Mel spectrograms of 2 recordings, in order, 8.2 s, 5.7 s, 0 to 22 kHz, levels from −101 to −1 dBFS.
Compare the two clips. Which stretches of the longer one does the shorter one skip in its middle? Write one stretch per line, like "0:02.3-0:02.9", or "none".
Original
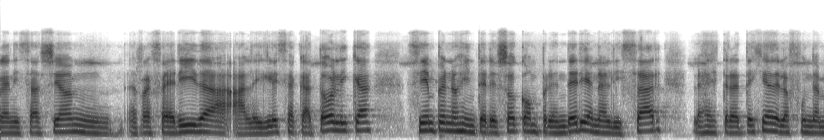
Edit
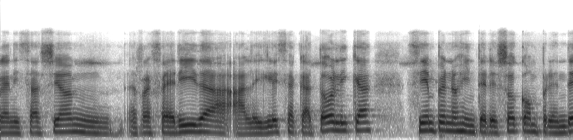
none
